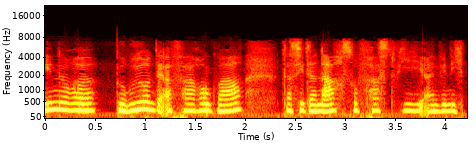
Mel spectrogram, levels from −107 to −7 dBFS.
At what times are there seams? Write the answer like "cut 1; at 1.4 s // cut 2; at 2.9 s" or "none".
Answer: none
